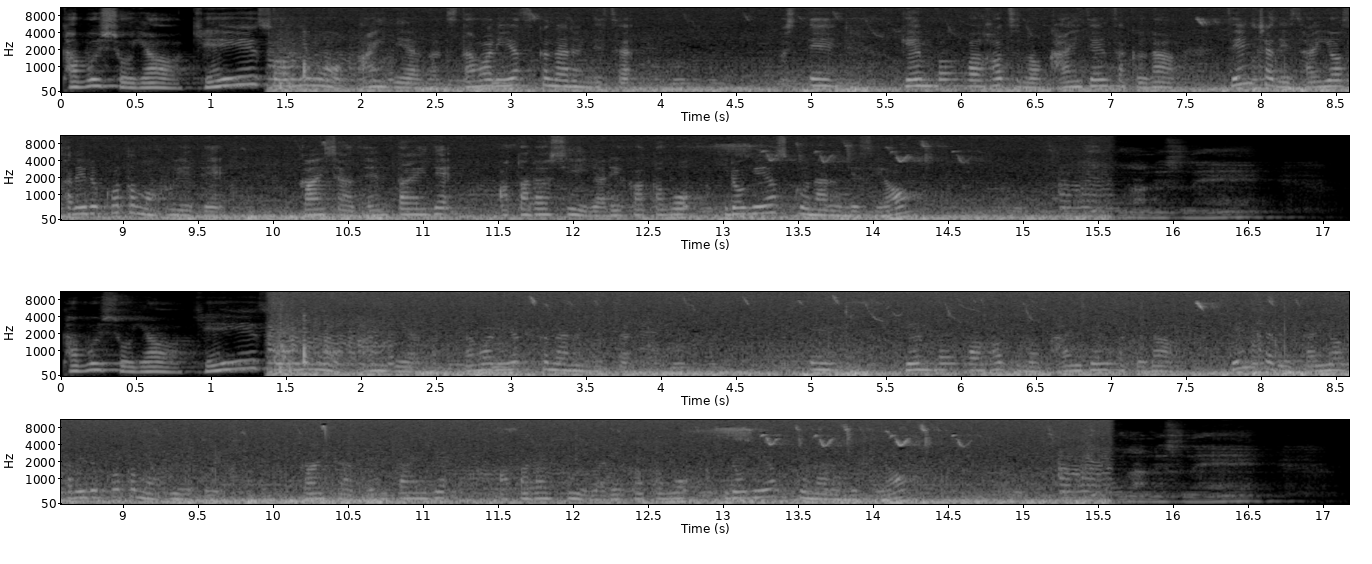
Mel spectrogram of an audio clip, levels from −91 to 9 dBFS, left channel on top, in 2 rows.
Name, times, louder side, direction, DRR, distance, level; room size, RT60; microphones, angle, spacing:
voice 1, 0.0-3.8 4.8-5.2 5.6-7.5 7.8-9.7 10.2-11.2 11.5-14.3, left 2 dB, 75° left, 9 dB, 1.3 m, -36 dB
sound 1, 1.4-15.6, right 2 dB, 45° right, 0.8 m, -32 dB
voice 2, 4.6-5.0 10.6-10.7 15.1-17.0, equal, 15° right, -1 dB, 4.2 m, -50 dB
21.0 x 18.5 x 8.9 m, 0.82 s
head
